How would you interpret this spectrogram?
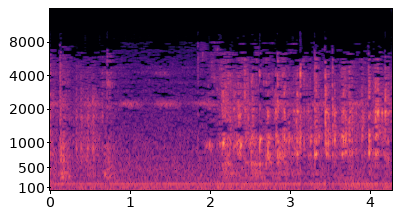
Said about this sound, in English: Pour me some lemon squash, would you, dear?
